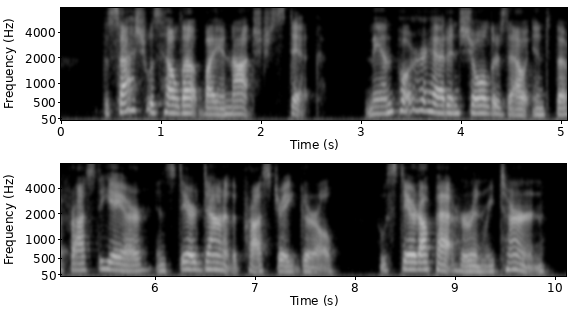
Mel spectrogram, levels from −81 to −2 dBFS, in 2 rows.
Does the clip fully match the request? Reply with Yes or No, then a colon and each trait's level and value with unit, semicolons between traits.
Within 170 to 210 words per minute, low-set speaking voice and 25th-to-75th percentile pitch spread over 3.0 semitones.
No: average, 200 wpm; high, 190 Hz; average, 3.4 semitones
